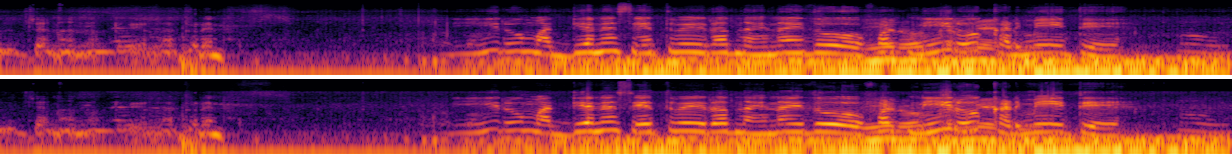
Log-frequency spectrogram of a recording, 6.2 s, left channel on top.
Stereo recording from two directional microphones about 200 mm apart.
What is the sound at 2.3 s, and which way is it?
Speech, 15° left (ahead or behind).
